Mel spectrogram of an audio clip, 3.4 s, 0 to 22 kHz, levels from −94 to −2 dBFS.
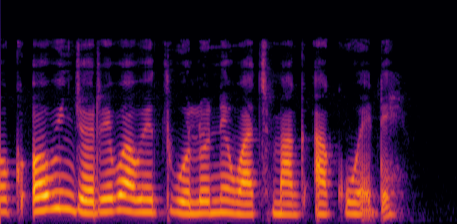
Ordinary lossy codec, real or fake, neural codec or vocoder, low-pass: none; real; none; 10.8 kHz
